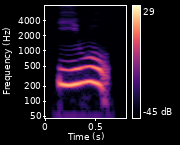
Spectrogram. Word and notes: 遗物: yí wù

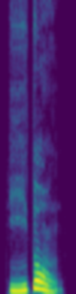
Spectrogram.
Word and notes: 移动: yí dòng

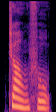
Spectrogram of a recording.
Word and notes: 丈夫: zhàng fu

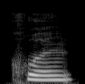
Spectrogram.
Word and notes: 捆: kǔn

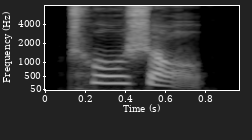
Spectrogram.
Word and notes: 出手: chū shǒu

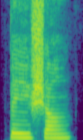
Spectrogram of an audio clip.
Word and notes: 悲伤: bēi shāng

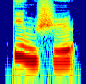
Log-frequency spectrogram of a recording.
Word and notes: 定时: dìng shí

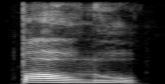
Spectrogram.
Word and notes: 暴露: bào lù

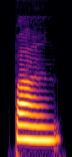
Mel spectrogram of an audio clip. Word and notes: 扳: bān

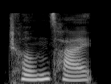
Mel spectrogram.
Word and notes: 成才: chéng cái

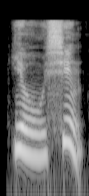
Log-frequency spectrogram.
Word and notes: 有幸: yǒu xìng

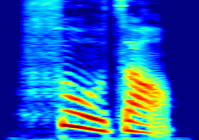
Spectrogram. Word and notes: 塑造: sù zào

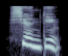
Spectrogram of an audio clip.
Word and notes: 限定: xiàn dìng

